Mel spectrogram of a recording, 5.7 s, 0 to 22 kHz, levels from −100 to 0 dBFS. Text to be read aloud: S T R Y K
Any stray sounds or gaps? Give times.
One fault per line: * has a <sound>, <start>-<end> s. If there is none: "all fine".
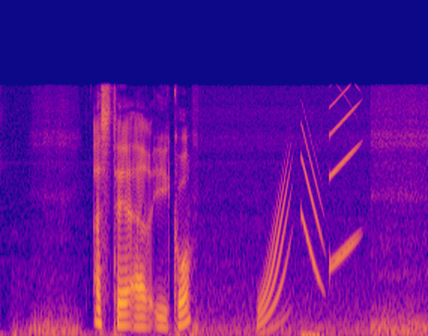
* has a chirp, 3.4-4.9 s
